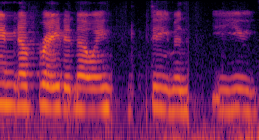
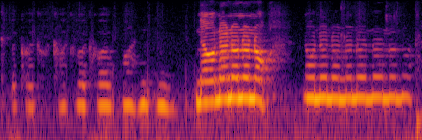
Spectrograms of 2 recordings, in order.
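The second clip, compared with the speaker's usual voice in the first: panicking gamer; 3 semitones higher, 3 dB louder than usual. Real, not acted. Monster chasing, desperate.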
